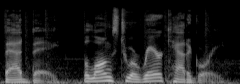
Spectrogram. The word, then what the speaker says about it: Badbea: Badbea, pronounced Badbay, belongs to a rare category, a settlement created by clearance rather than destroyed by it.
